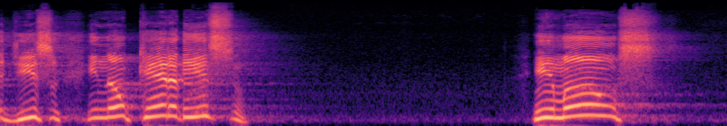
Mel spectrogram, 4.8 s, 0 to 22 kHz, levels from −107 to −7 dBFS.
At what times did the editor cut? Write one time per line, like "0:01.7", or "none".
0:01.2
